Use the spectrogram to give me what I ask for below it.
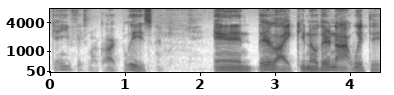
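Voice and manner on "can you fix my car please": imploring, pleading, begging voice. Retelling a dream of asking mechanics to fix the car: imitating begging. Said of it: "Just begging them".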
